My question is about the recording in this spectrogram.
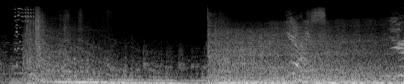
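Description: Submarine engines starting up in a cartoon: a click, then a deep rumble that swells with a surge about two seconds in, under dramatic music.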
